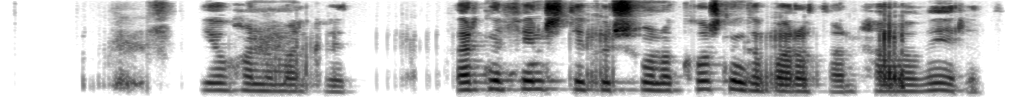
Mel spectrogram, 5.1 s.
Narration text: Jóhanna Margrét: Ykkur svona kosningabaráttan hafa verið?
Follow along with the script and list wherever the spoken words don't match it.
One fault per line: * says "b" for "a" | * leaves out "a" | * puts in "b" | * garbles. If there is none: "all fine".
* puts in "Hvernig finnst"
